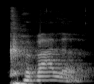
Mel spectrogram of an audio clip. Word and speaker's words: Qualle: Now the Kuh always appears in combination with the U, Kuh, U, and we pronounce it Kv. Qualle.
